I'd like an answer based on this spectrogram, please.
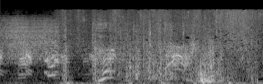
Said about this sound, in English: all I see are wild geese. Oh, very wild.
